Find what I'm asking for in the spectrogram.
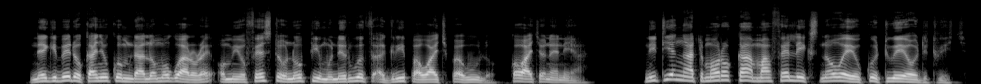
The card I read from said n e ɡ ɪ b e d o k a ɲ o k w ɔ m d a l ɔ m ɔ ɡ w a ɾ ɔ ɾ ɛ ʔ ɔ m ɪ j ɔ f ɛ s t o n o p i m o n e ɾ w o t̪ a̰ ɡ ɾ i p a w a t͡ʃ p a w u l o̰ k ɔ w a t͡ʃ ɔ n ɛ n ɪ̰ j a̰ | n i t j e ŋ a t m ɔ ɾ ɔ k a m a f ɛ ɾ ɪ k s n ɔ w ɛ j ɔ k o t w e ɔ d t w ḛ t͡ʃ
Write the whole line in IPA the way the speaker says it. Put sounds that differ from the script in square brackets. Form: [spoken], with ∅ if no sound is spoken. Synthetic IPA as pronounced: n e ɡ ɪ b e d o k a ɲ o k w [o] m d a l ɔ m ɔ ɡ w a ɾ ɔ ɾ ɛ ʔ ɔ m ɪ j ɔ f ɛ s t o n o p i m o n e ɾ w o t̪ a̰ ɡ ɾ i p a w a t͡ʃ p a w u l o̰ k ɔ w a t͡ʃ ɔ n ɛ n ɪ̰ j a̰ | n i t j e ŋ a t m ɔ ɾ ɔ k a m a f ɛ [l] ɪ k s n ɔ w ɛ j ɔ k o t w e ɔ d t w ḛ t͡ʃ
